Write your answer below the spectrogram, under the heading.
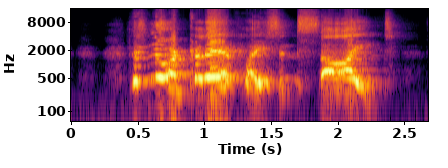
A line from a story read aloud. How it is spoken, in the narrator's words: Frank screamed into the walkie-talkie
